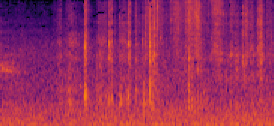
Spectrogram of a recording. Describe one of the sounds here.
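Scissors snip through card.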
